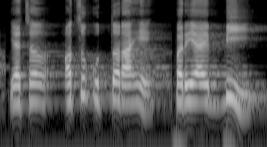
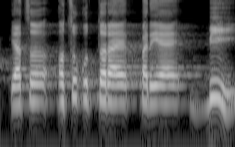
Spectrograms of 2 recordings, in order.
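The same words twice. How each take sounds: No difference in how they are said.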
